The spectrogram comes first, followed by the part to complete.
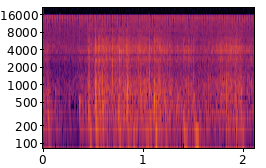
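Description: Rumbling, crackling handling noise from the table microphones being moved about, starting about half a second in.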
